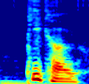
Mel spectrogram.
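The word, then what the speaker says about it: Piqo: Just their latest Pico, I think it's pronounced.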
